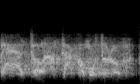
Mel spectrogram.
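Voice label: Hungarian damaged engine mood low, speech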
